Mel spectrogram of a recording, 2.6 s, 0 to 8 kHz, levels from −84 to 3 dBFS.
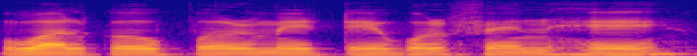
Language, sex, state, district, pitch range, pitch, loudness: Hindi, male, Arunachal Pradesh, Lower Dibang Valley, 105-110 Hz, 105 Hz, -18 LUFS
